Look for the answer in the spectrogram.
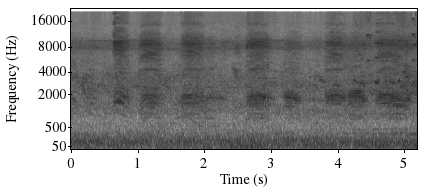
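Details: Several crows in a flock give harsh, nasal caws in rapid, overlapping series, with barely a pause between calls. A steady low rumble sits beneath them.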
